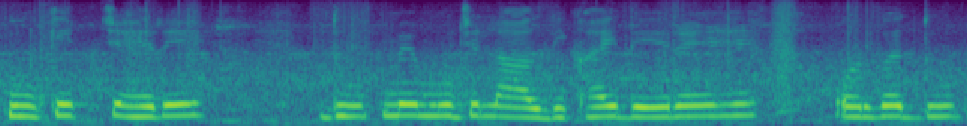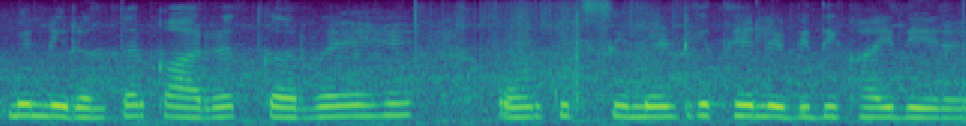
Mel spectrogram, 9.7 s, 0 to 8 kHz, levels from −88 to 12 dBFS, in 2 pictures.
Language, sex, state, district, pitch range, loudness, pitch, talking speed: Hindi, female, Rajasthan, Jaipur, 230-255 Hz, -14 LUFS, 245 Hz, 180 wpm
